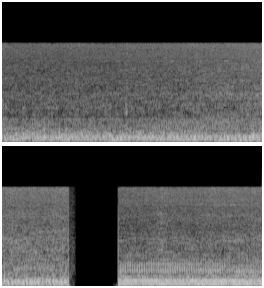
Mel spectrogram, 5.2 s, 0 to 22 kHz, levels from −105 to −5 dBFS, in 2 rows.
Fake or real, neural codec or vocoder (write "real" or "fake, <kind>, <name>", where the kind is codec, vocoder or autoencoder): real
